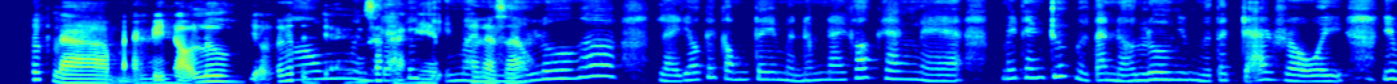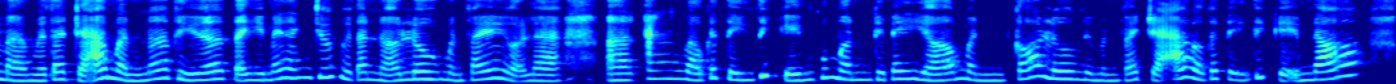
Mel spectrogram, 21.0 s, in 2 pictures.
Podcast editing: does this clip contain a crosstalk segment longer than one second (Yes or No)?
Yes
